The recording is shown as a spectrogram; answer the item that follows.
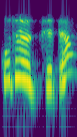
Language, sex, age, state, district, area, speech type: Bengali, female, 18-30, West Bengal, Birbhum, urban, conversation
